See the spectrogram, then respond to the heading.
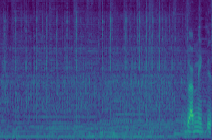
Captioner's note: sewing machine whirring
